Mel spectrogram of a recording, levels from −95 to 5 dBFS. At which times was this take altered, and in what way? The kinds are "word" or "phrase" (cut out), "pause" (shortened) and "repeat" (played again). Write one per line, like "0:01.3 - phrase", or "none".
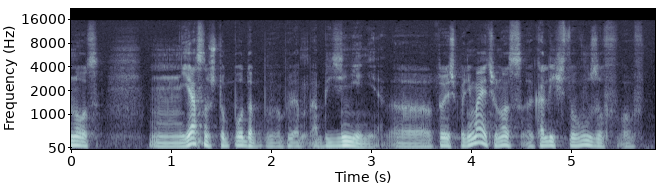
none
